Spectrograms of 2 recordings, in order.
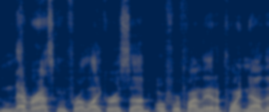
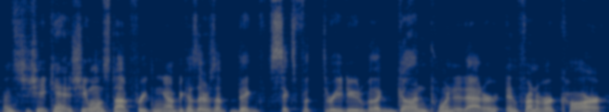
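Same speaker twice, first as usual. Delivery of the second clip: normal talking voice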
